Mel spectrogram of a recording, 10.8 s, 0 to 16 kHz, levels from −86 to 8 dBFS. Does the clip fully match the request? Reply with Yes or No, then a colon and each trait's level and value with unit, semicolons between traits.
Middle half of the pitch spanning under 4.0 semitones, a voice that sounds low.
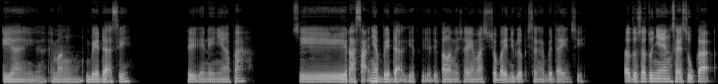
Yes: average, 3.3 semitones; low, 105 Hz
